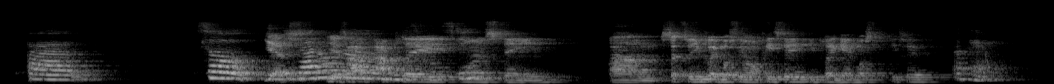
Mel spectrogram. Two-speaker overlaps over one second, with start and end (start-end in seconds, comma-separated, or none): 2.8-4.8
